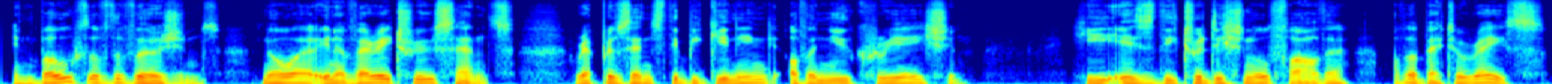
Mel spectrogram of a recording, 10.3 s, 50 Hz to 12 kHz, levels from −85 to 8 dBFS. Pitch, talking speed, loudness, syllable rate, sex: 105 Hz, 155 wpm, -18 LUFS, 4.7 syllables/s, male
